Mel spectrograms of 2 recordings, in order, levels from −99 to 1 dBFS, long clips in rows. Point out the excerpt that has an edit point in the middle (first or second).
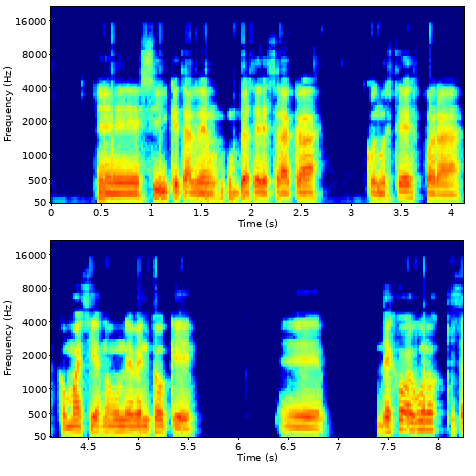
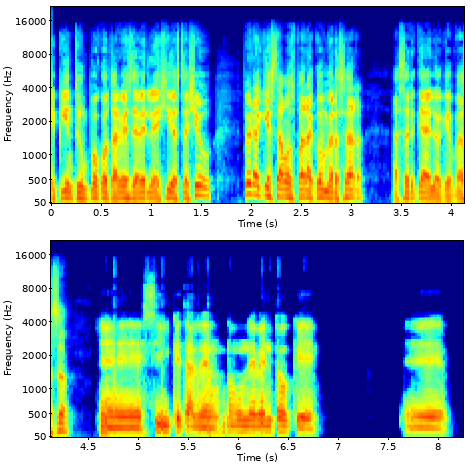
second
